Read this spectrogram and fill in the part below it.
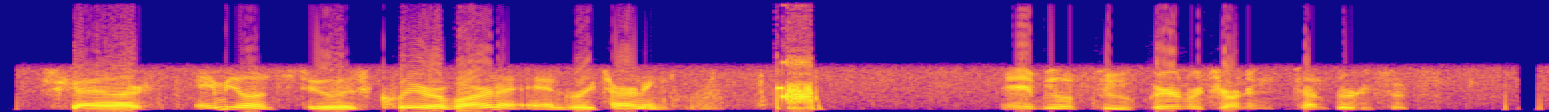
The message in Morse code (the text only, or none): none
